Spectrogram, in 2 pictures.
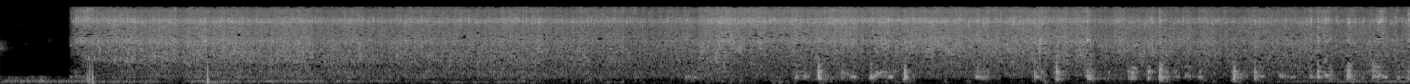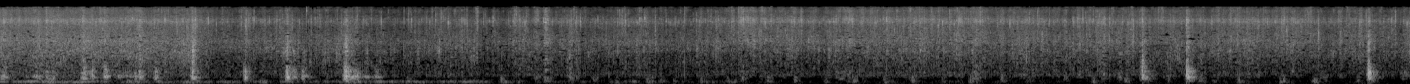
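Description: Strips of yellow tofu sizzling in hot oil in a wok, starting suddenly about a second in as they hit the oil, with a metal spatula clicking and scraping against the wok as they are stirred. The sizzle eases a little past the middle.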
